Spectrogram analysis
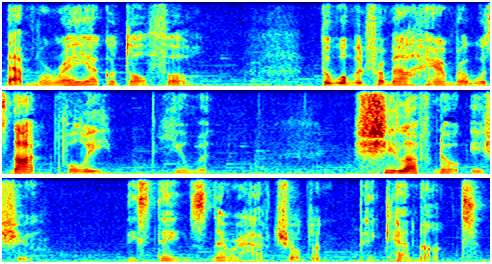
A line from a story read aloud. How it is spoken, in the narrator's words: Yamada went on very quietly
